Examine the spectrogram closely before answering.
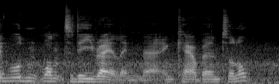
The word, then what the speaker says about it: Cowburn: Cowburn. It's spelt Cowburn, C-O-W-B-U-R-N, but some people say Coburn. But they're wrong, because it clearly says cow, doesn't it?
